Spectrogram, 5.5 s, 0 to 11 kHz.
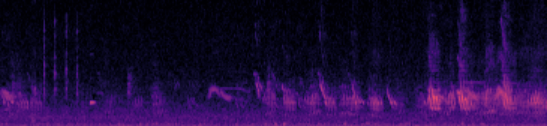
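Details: Purple martins at 8:30 AM on April 14, 2012, in Center Moriches, Long Island: soft chirps and one rising, whistled note, building to a louder cluster of bright, gurgling calls near the end.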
